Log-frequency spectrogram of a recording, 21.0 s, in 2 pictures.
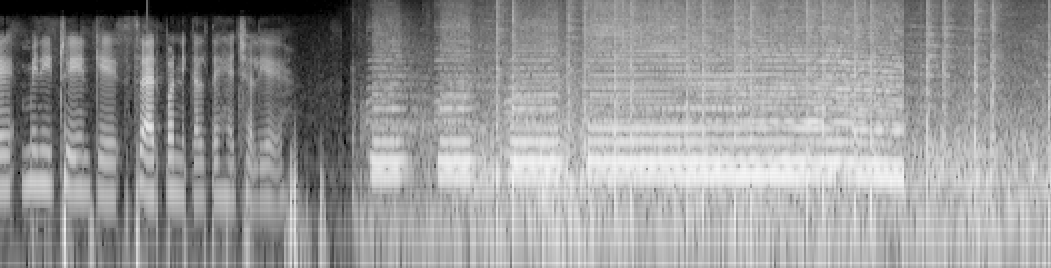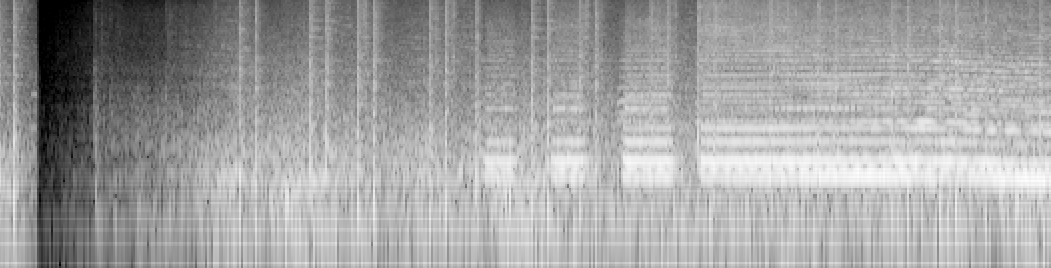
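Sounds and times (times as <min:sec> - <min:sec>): train wheels clattering: 0:03.5 - 0:21.0
two-note train horn: 0:03.6 - 0:09.1, 0:15.3 - 0:21.0.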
